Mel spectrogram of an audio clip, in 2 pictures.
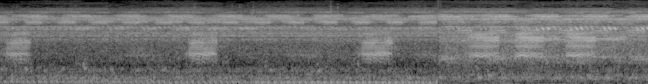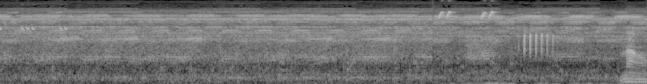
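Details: Small frogs calling at night in the forest, a dense chorus of short repeated pulsed croaks with insect-like trilling above, while a person rests nearby after eating; brief low murmur early on.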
